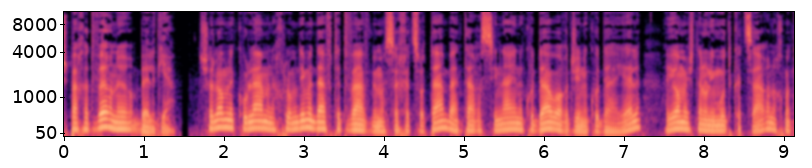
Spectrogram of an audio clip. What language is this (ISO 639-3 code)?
heb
